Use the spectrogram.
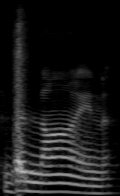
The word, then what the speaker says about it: benign: at least number 13 benign notice that silent G benign nine benign this means having no significant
